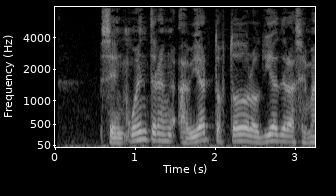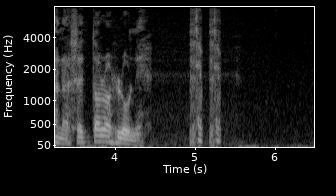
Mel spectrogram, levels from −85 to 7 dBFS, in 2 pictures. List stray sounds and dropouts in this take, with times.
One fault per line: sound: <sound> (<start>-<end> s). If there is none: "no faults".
sound: laugh (4.9-5.3 s)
